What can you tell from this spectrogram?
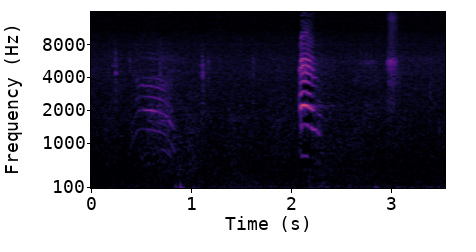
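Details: Bengal cat meowing indoors: a faint falling meow early on, then a louder short harmonic meow dropping in pitch, followed by a brief high squeak.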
